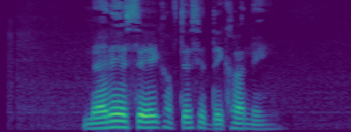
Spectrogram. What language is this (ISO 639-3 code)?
urd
